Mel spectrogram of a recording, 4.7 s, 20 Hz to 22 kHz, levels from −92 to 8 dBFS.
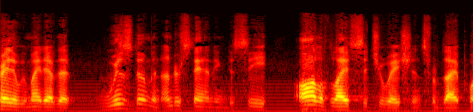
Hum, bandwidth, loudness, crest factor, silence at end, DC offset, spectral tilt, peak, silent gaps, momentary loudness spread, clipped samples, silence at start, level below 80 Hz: none; 13.5 kHz; -27 LUFS; 22 dB; 0 s; under 0.1%; -3 dB/octave; -6 dBFS; none; 19 LU; under 0.1%; 0 s; -62 dBFS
